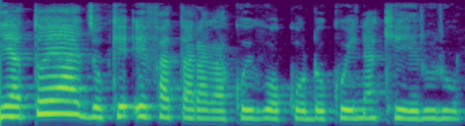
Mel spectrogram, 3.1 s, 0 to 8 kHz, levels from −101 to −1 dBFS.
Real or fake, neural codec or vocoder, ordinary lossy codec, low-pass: real; none; none; 7.2 kHz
